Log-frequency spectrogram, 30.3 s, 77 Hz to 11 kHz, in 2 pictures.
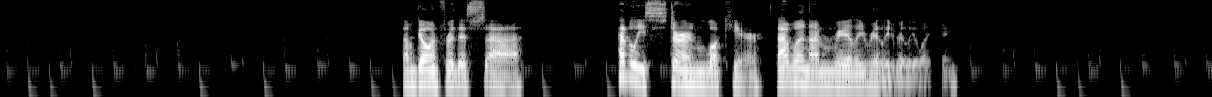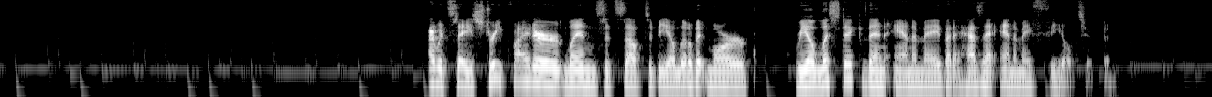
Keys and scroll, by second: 12.8 s, 18.0 s, 30.0 shift+d, 30.2 shift+d.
